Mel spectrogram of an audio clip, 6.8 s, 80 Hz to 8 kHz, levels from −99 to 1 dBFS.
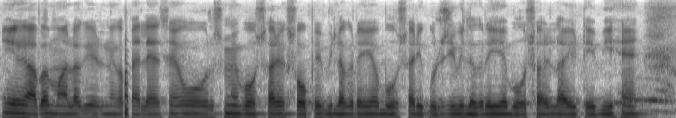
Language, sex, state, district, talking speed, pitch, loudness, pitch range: Hindi, male, Uttar Pradesh, Shamli, 250 wpm, 95 Hz, -18 LUFS, 95-100 Hz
